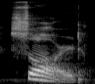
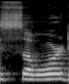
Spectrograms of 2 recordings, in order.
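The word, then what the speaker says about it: sword: पास आ गई है सर्ड अब यह स्वर्ड नहीं है डब्लू साइलेंट है डब्लू के नीचे अंडरलाइन करेंगे तो हो जाएगा सर्ड नेक्स्ट है रंग डब्लू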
